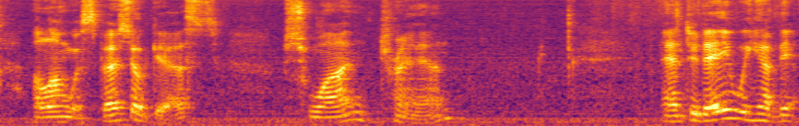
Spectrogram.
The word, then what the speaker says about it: Tran: r a n as in Nancy it is pronounced Tran and I revers my name actually in Vietnam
